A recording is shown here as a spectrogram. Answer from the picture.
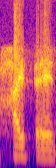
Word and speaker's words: hyphae: You said it right, hyphae.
